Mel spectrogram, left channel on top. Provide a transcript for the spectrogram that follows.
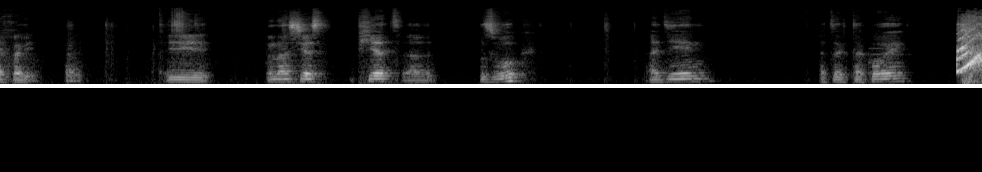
И у нас есть 5 звук. Один, это такой.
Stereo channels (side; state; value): right; silent; 61 dB below the other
